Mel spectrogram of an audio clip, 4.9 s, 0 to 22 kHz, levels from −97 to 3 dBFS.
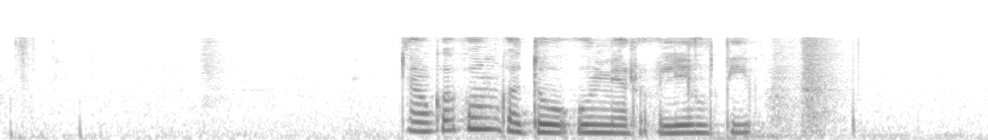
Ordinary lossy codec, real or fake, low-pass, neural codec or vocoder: AAC, 48 kbps; fake; 7.2 kHz; vocoder, 44.1 kHz, 128 mel bands, Pupu-Vocoder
